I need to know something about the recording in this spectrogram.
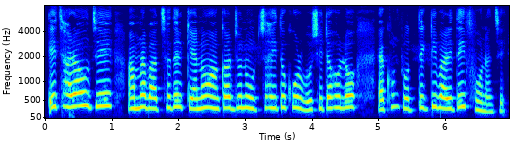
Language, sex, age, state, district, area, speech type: Bengali, female, 18-30, West Bengal, North 24 Parganas, urban, spontaneous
